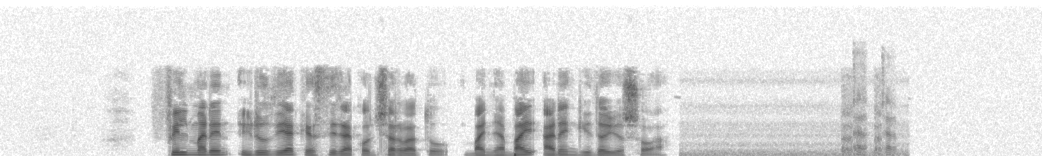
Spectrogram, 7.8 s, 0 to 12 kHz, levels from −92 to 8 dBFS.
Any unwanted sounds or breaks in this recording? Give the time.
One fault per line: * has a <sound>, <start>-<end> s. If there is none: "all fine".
* has a laugh, 6.3-6.7 s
